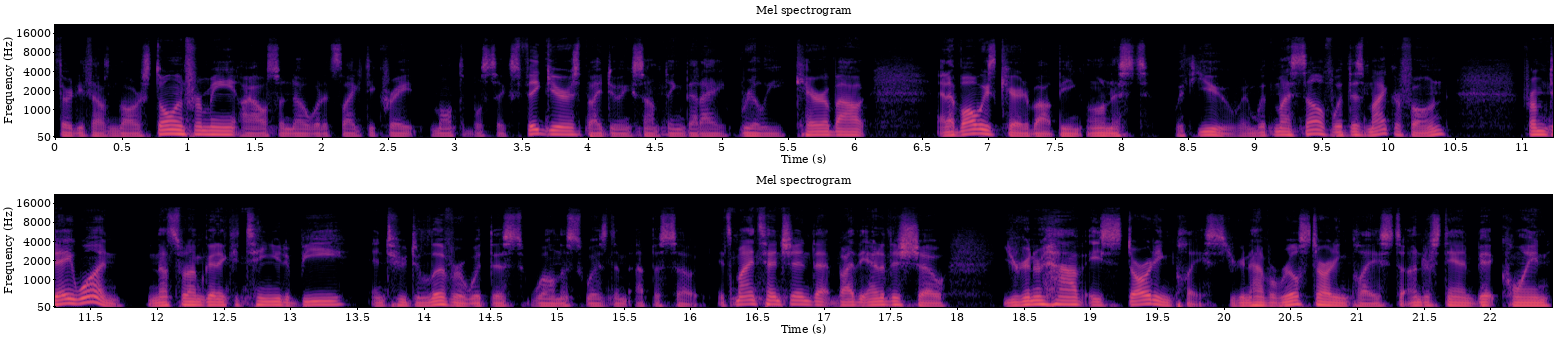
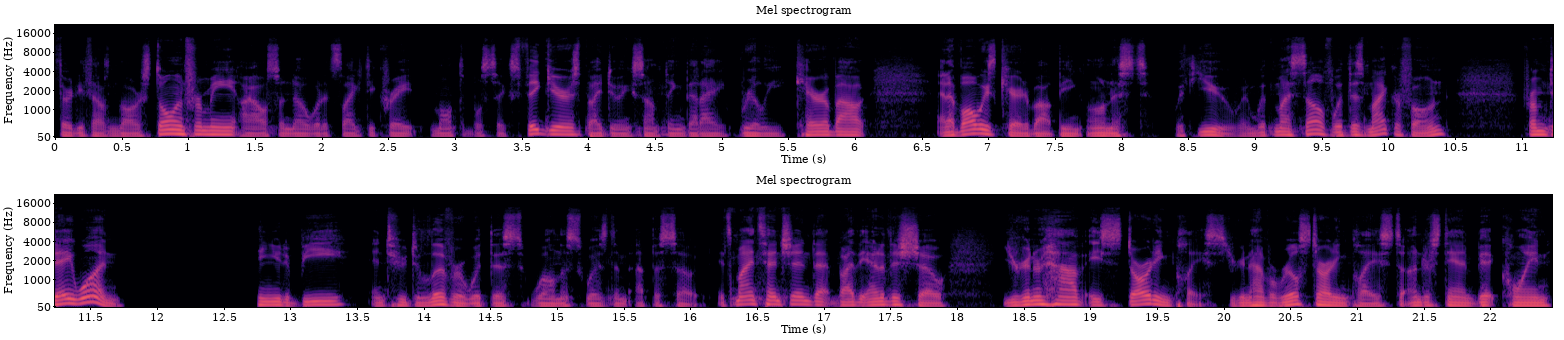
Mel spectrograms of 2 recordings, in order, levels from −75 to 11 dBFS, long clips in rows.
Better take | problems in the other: first | audio cutting out; at 12 s for 1 s

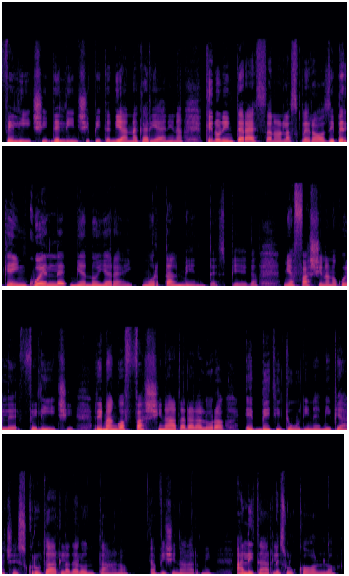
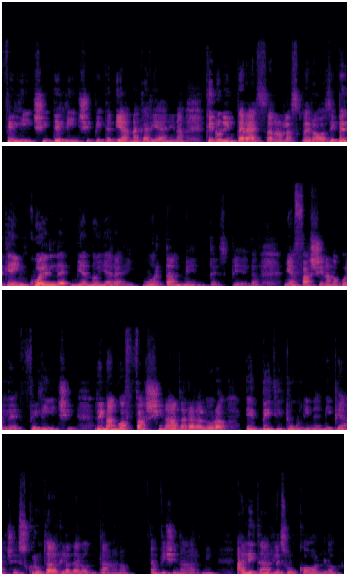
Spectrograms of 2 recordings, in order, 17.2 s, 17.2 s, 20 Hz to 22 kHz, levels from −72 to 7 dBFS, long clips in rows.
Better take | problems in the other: first | room echo; very slight; dies away in 0.2 s // off-mic speech; far

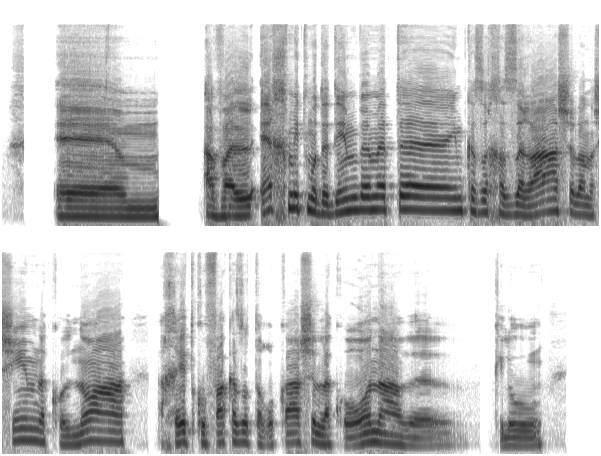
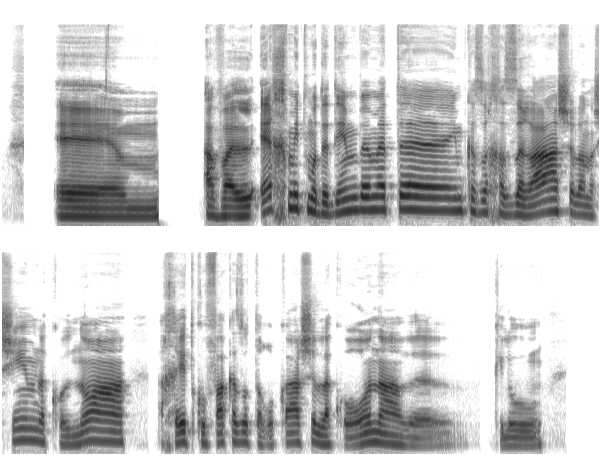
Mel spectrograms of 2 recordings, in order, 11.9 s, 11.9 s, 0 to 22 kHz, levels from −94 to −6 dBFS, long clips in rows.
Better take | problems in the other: second | distortion; slight; 10 dB below the speech

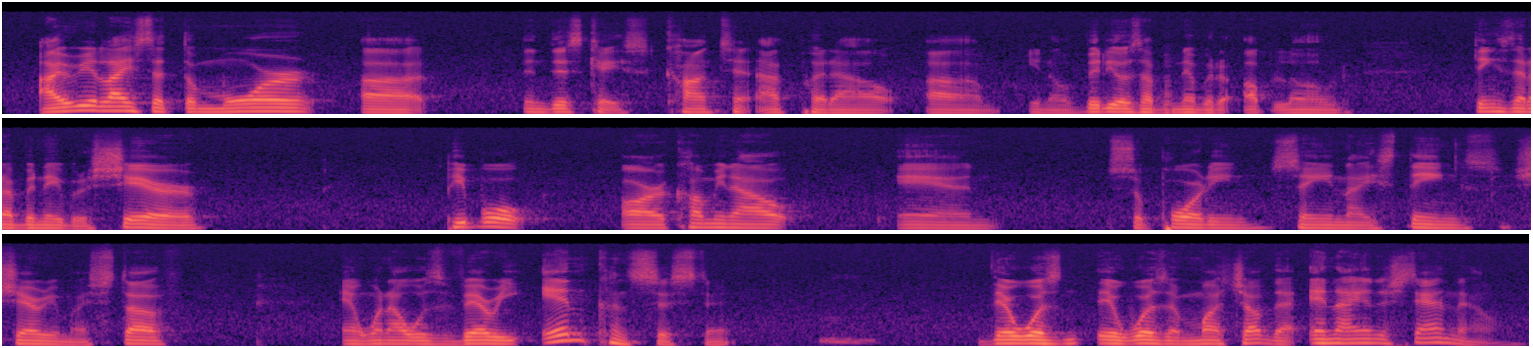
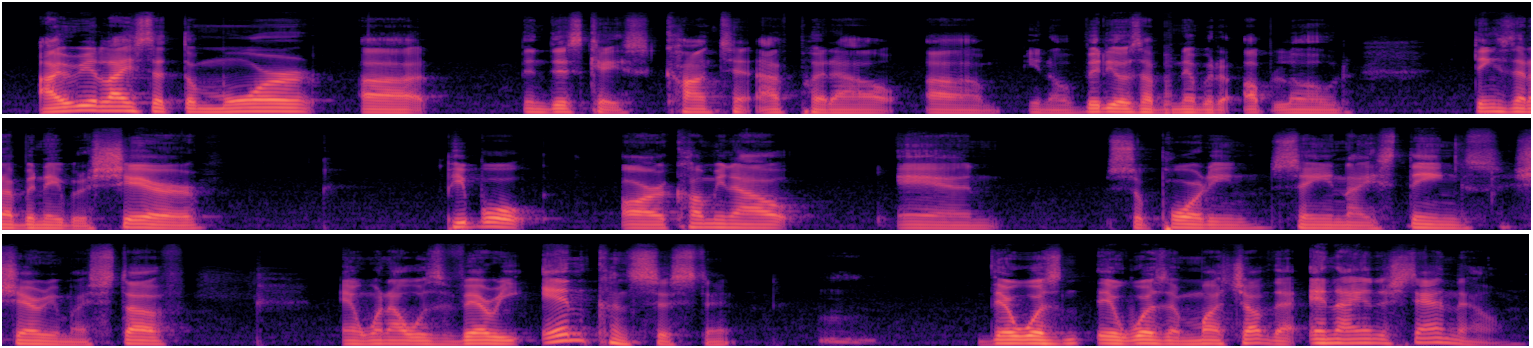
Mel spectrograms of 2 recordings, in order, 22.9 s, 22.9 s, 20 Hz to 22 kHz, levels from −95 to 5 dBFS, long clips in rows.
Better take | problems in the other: second | hiss; faint; throughout; 25 dB below the speech

